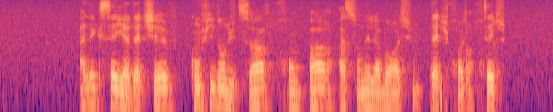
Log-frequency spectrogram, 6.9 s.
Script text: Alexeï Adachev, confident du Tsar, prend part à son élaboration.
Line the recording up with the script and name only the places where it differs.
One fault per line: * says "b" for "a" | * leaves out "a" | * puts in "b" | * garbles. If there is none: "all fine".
* garbles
